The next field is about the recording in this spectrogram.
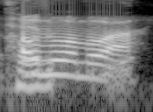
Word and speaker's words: Oumuamua: And then there was that weird object that entered our solar system, Oumuamua. – Oumuamua, yeah. – Thank you for pronouncing it, because I never was sure how you do it.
